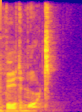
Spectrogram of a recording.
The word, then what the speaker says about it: Voldemort: Point of clarification: Ignacio Rojas in the chat says J.K. Rowling did say you don't pronounce the T. – Yeah. – Well, she better tell that to Emma Watson, okay, who in 7-8 movies keeps calling him Voldemort.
